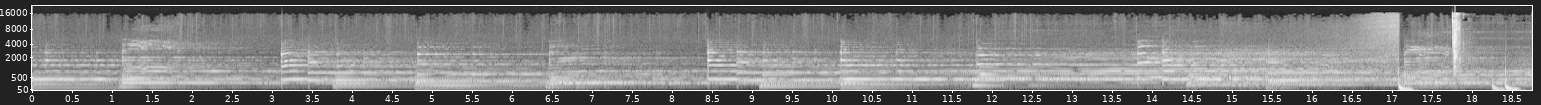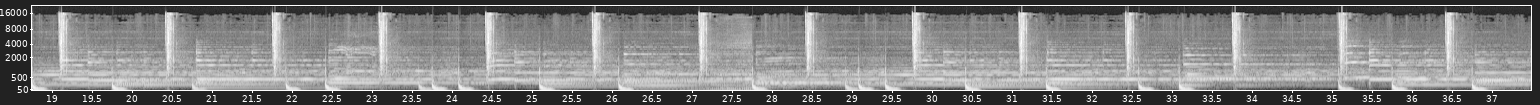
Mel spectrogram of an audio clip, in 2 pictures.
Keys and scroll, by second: 3.3 b, 10.8 ctrl+s, 15.8 ctrl+0, 16.7 space, 20.6-22.0 typing, 25.4 space, 30.9 space.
